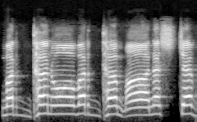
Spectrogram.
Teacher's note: Vardhano, the Mahaprana has to be emphasized more.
